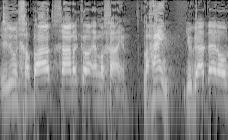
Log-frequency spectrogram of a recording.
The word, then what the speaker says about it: L'chaim: Am I pronouncing it correct? You're doing Chabad, Chanukah, and L'chaim.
